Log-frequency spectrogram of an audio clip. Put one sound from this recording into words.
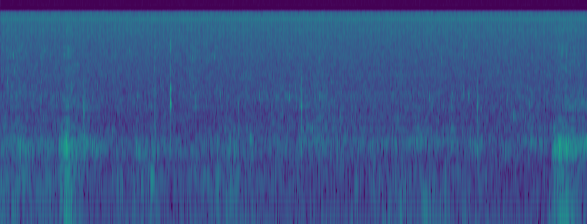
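Water swishes and crackles, heard muffled from underwater.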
